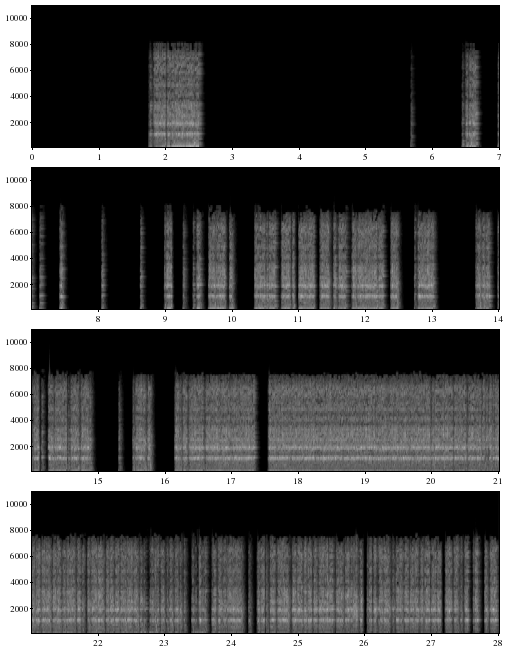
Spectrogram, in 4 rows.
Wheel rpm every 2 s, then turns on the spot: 70, 160, 160, 160, 160, 160, 160, 160, 160, 160, 160, 160, 120, 160.
none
